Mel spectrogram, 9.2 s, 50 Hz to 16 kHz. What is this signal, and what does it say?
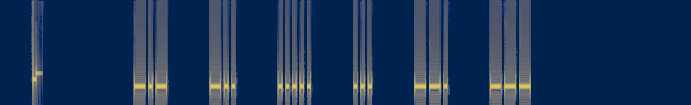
Morse code, heard as a keyed tone, about 25 wpm, spaced as for 12 wpm, 700 Hz. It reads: KD5SGO
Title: USA Call Signs - 6 Characters - 4x Character Spacing - 25wpm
